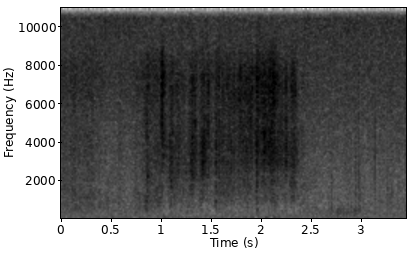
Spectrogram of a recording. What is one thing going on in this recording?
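A man rustles a small paper in his hands.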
